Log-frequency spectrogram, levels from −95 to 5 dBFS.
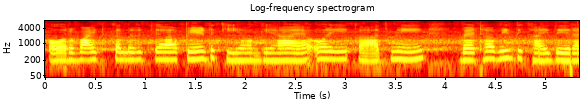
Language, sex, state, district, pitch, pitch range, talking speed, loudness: Hindi, female, Chandigarh, Chandigarh, 215 Hz, 205-230 Hz, 180 wpm, -16 LUFS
